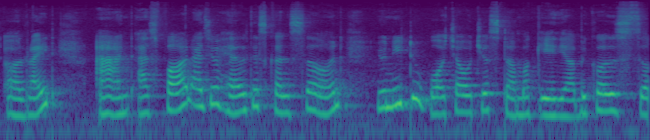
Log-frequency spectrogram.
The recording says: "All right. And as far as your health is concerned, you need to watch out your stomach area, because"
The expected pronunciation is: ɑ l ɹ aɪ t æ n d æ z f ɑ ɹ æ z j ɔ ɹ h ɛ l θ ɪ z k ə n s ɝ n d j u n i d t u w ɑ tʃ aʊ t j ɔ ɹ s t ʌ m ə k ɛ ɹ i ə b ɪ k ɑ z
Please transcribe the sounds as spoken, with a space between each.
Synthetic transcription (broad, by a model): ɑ l ɹ aɪ t æ n d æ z f ɑ ɹ æ z j ɔ ɹ h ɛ l t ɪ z k ə n s ɝ n d j u n i d t u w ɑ tʃ aʊ t j ɔ ɹ s t ʌ m ə k ɛ ɹ i ə b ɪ k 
